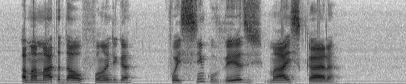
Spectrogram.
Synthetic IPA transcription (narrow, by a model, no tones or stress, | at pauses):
ɐmɐ̃mat̪ɐd̪ɐawfɐ̃d͡ʒiɡɐ | fojsĩkʊvezɪzmajskaɾɐ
